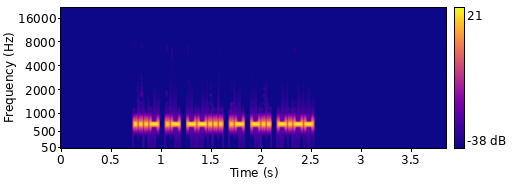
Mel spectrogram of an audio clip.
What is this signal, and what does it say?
Morse code, heard as a keyed tone, about 43 wpm, 700 Hz. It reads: VA7ADY
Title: DXCC-100 Call Signs - 6 Characters - 45wpm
